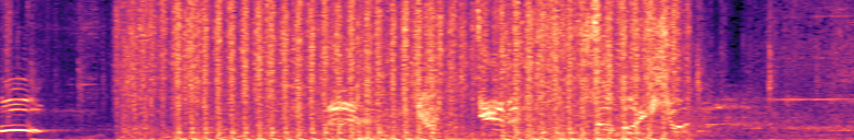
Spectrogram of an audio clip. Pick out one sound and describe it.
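Rapid rifle gunfire rattles close by.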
